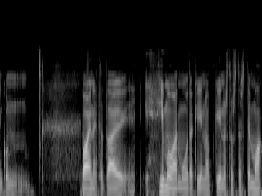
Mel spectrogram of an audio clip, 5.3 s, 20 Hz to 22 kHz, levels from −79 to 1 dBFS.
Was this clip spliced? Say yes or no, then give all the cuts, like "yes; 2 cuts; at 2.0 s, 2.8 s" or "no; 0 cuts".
yes; 2 cuts; at 1.6 s, 3.6 s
